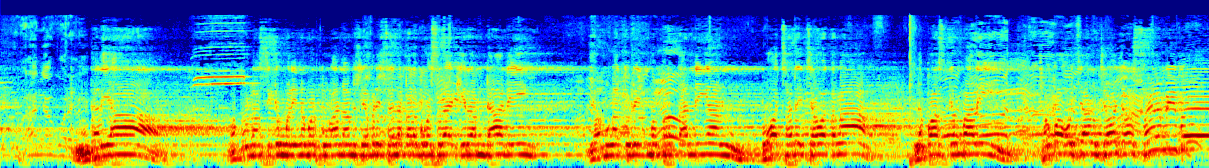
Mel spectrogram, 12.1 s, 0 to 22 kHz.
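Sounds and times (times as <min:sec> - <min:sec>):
high whistle-like tone: 0:01.9 - 0:02.6.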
